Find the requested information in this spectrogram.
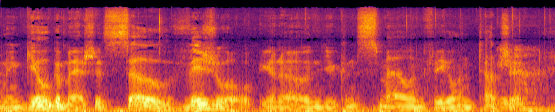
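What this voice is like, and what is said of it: Warm mid-Atlantic accent, long vowels. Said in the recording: “having a voice with a mid-Atlantic accent ... I can use my voice like warm butter on toast ... when you're doing the long vowels, they just sound better”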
